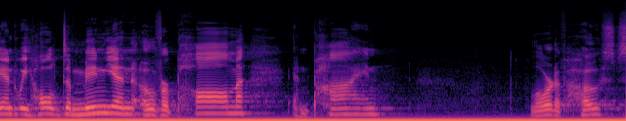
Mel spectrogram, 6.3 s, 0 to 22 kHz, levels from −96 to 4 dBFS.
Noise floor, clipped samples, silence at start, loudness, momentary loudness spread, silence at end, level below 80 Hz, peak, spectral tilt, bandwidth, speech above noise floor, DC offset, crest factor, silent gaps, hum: -62 dBFS; under 0.1%; 0 s; -35 LUFS; 15 LU; 0 s; -62 dBFS; -16 dBFS; -6 dB/octave; 12.5 kHz; 28 dB; 3%; 18 dB; none; none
